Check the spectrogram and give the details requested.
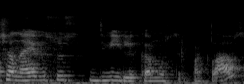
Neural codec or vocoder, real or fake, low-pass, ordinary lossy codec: none; real; 9.9 kHz; AAC, 48 kbps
